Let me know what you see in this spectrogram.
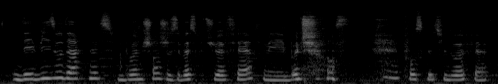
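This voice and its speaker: A woman with a Parisian accent and a fairly high pitch, at a fairly quick pace with fairly even intonation, over music in the background. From Paris region, France. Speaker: streamer. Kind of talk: casual live-stream chat while colouring. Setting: live stream.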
